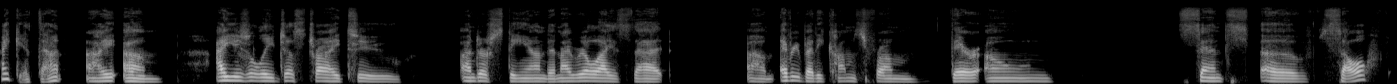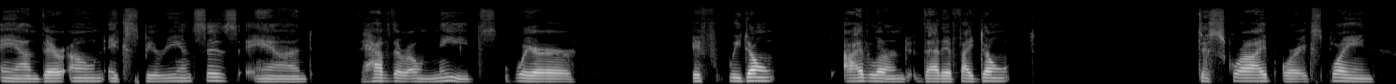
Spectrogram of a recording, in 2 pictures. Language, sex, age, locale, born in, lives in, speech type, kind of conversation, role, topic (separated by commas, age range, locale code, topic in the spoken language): English, female, 55-59, en-US, United States, United States, conversation, unstructured, none, How can you learn from past relationships while staying open and free of emotional baggage?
